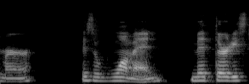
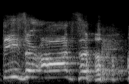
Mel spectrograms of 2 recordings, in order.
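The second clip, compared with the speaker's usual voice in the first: excited; 11 semitones higher, 8 dB louder than usual. Retold or imitated. Imitating adult admiring tools.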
